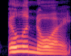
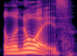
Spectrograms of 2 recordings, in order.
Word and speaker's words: Illinois: Also especially confusing because of, it's not spoken the way it's spelled. So Illinois. And again, this is another one as a kid. I used to think Illinois.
